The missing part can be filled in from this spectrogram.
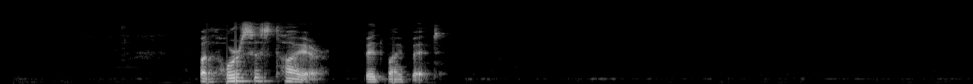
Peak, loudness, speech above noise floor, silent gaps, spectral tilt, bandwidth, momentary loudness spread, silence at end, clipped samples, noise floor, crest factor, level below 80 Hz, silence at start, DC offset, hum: -4 dBFS; -23 LUFS; 50 dB; none; -3.5 dB/octave; 8 kHz; 11 LU; 5.35 s; under 0.1%; -72 dBFS; 24 dB; -60 dBFS; 2 s; under 0.1%; none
